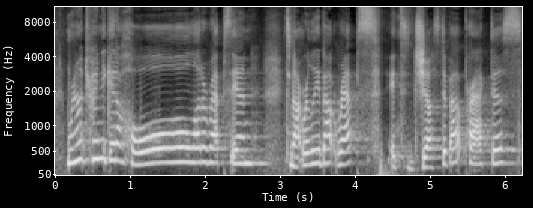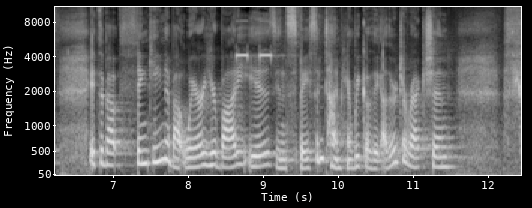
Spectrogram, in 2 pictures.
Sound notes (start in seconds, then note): 8.6 timer beeps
